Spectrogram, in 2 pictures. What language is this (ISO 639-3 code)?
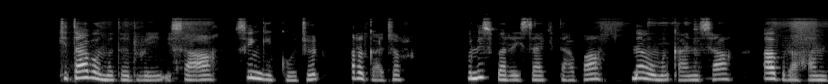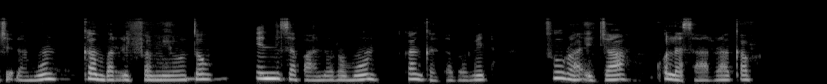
orm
